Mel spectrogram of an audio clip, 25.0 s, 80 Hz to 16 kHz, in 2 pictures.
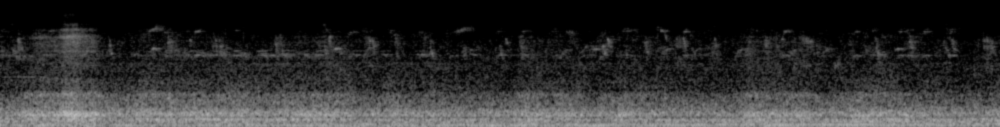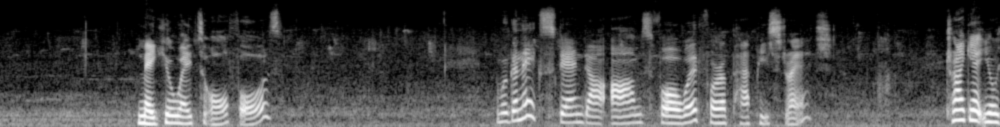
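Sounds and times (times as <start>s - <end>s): low steady hum: 0.0s - 25.0s
small birds chirping: 0.0s - 25.0s.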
